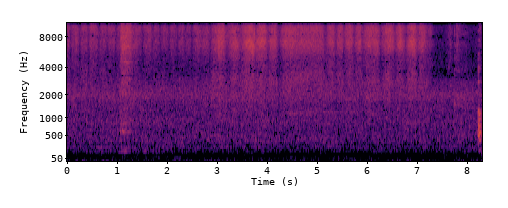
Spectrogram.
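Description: Whiteboard eraser rubbed back and forth across a whiteboard, a faint, quick run of wiping strokes as the marker writing is cleaned off.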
